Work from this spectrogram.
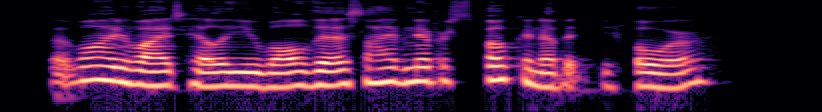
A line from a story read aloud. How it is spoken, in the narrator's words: added more quietly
